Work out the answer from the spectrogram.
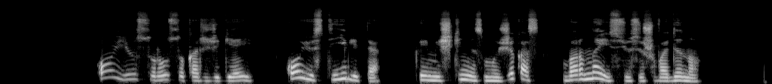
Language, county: Lithuanian, Vilnius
